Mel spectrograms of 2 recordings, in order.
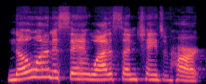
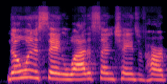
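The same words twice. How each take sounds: First: It is read very slowly. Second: It is read at a normal, quicker pace.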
